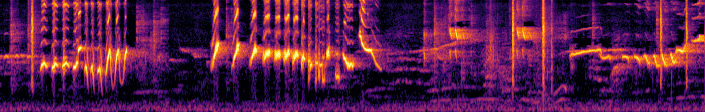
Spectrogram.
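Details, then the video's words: White-rumped shama song meant to coax reluctant, stressed shamas back into singing: loud rapid series of repeated chopped notes in two bursts, a quieter scratchy middle passage, then a rising run of fast warbled notes. "MURAI BATU MALAS BUNYI,, STRES,, DENGARKAN OCEHAN INI,, PASTI GACOR LAGI"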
